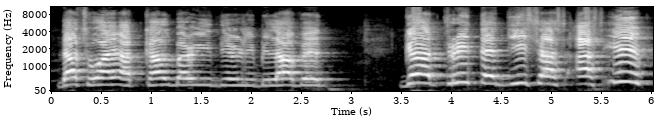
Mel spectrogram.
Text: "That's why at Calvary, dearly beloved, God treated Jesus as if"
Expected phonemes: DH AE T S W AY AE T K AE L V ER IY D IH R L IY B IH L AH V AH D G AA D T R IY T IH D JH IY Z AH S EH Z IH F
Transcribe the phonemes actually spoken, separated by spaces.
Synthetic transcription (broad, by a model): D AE T S W AY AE T K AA L B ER IY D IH R L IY B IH L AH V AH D G AA D T R IY T IH D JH IY S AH S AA S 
